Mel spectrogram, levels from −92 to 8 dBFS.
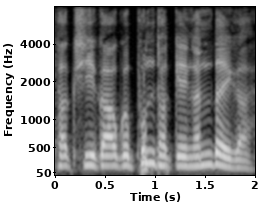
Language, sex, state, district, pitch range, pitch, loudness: Wancho, male, Arunachal Pradesh, Longding, 170-180 Hz, 175 Hz, -13 LUFS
